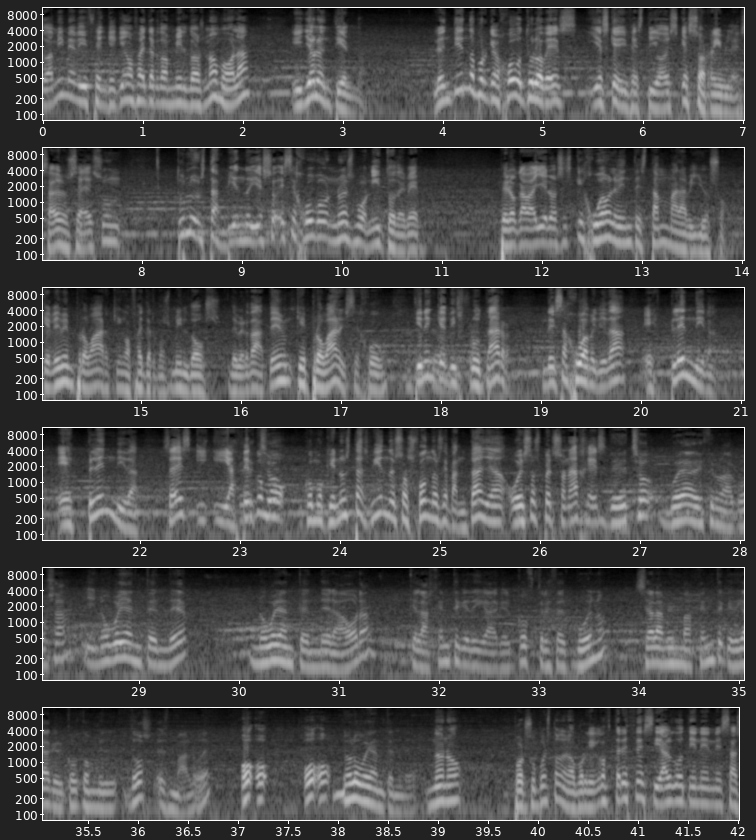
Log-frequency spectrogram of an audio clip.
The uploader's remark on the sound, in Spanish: Probamos el sonido del stand del Salon del Manga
